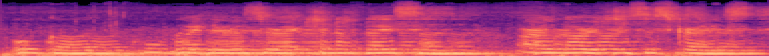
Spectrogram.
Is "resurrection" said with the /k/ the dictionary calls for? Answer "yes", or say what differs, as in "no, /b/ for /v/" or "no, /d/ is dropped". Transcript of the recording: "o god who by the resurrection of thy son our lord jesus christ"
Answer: yes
